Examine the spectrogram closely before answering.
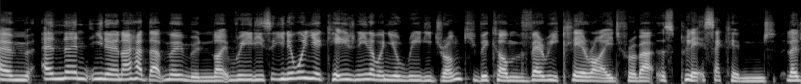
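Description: A woman talks with a French accent. The recording is very clean and dry, close, with no echo and a silent background. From western France (Nantes). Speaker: political journalist and author. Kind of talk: casual interview chat.

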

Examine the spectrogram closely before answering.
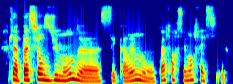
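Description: With fairly even intonation, a woman talks at a moderate speed. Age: 30s. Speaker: mother and health professional. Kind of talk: testimony. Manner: halting.

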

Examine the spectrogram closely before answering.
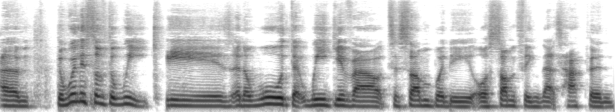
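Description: A man in a London accent speaks with ordinary pitch variation on a very clean recording with a silent background. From Caribbean heritage, UK. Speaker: sports podcast co-host. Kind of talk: casual chat.

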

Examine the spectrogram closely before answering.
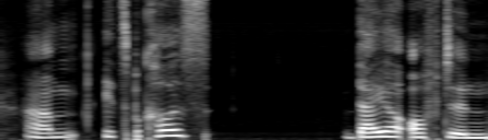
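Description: A woman with an Australian accent, recorded very cleanly against a silent background, the sound dry and close with no echo. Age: 20s. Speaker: PhD candidate, environmental researcher. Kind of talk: panel discussion.

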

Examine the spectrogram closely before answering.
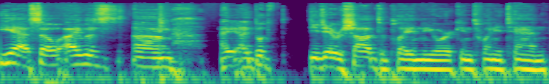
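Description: Speaking at a fairly slow pace, a man with an unremarkable speaking voice holds a very even loudness, his medium pitch showing ordinary variation. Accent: American. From US Northeast, New Haven, Connecticut. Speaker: music promoter and DJ. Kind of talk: interview.

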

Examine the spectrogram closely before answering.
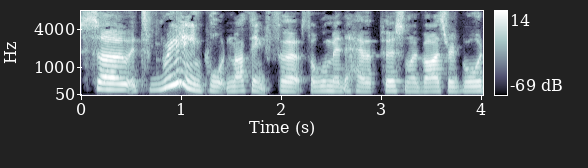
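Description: Woman's fairly low voice with ordinary pitch variation, in a quiet background. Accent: Australian. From Australia. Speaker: business leader. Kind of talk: interview.

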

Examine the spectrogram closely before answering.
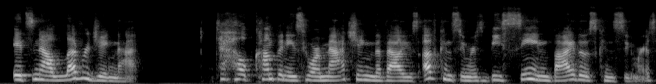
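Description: In an ordinary speaking voice, a woman speaks at medium pitch and a moderate pace with ordinary pitch variation, on a very clean recording with a silent background. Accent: American. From Indiana, US Midwest. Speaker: startup founder and CEO. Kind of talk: interview on a live stream. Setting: live video stream.

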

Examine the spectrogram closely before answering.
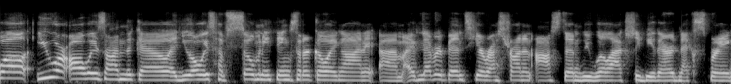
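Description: At a very fast pace with hardly any pauses, a woman speaks at medium pitch with ordinary pitch variation. Her loudness is very even, and there is noticeable background noise. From US Midwest, Indiana. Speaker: podcast host. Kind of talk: casual interview.

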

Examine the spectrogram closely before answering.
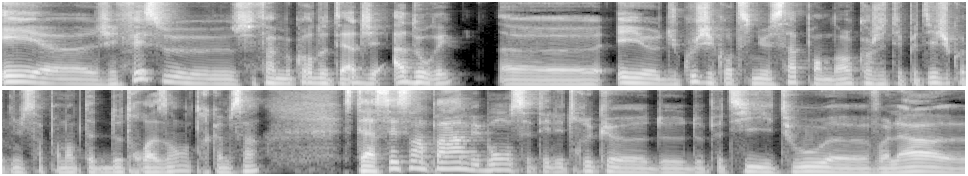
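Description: A man with a plain, everyday voice speaks at a medium pitch and moderate pace, with ordinary pitch variation. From Paris suburbs, Seine-Saint-Denis (Pantin/Aubervilliers). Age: 20s. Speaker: actor and voice dubber. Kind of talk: casual chat.

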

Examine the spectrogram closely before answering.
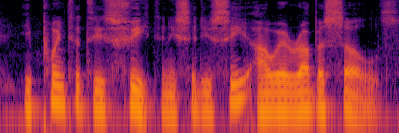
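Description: Somewhat breathy, a man speaks at a fairly quick pace. His pitch is medium, with ordinary variation. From South Africa, Port Elizabeth. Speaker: company chairman and CEO. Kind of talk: radio interview. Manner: halting.

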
